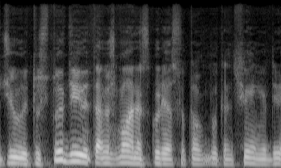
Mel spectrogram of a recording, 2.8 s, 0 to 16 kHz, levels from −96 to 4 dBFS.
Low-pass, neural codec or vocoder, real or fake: 14.4 kHz; codec, 44.1 kHz, 2.6 kbps, SNAC; fake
